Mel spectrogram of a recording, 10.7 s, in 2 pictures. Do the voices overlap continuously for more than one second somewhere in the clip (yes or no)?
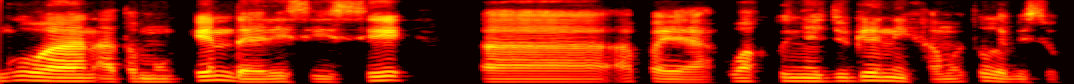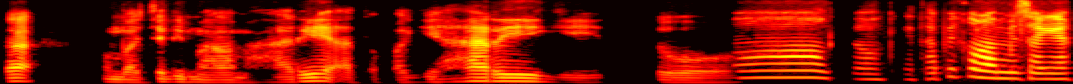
no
